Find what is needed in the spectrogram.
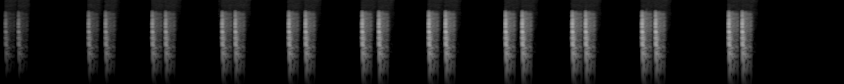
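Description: A run of short clicks at the computer controls, about three a second. Each click is a quick double, like a press and release, with silence between, as the signal generator level is stepped up. The pink noise test signal itself is not heard.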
